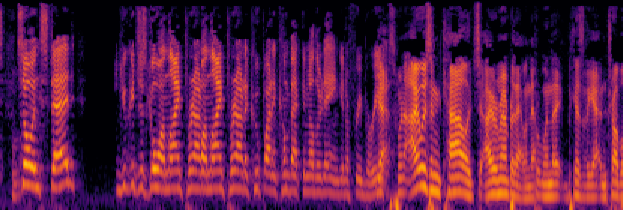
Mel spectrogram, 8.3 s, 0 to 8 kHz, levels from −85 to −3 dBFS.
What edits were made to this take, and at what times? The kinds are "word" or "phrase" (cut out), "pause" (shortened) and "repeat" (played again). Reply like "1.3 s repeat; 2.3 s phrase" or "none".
2.7 s repeat; 7.1 s phrase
